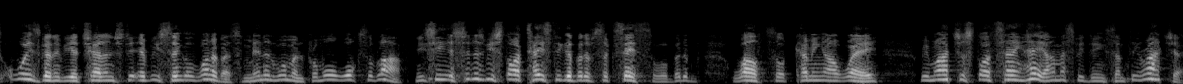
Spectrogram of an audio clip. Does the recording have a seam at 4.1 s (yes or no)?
yes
